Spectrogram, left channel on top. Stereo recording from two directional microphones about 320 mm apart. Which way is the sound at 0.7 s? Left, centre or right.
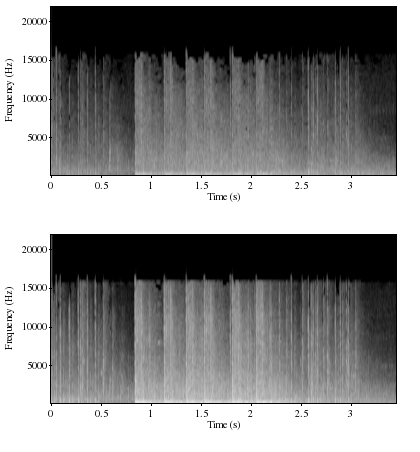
Right.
